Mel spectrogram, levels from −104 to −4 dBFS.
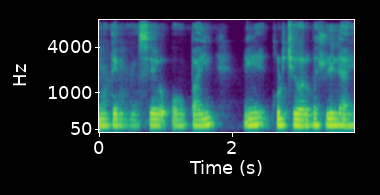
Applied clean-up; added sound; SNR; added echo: neural mask model DeepFilterNet 3.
